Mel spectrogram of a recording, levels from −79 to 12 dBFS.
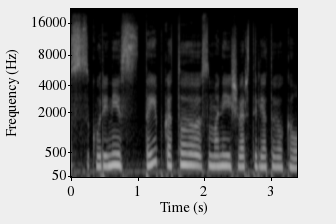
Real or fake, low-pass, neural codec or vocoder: real; 19.8 kHz; none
